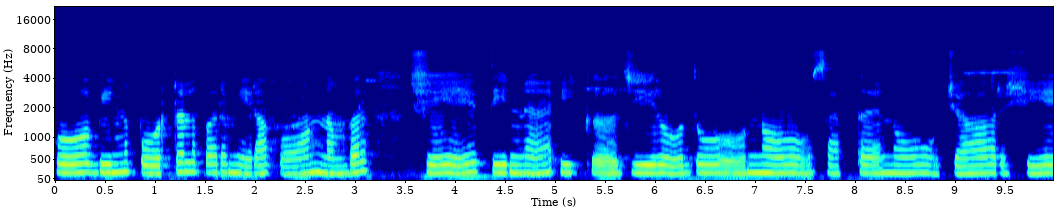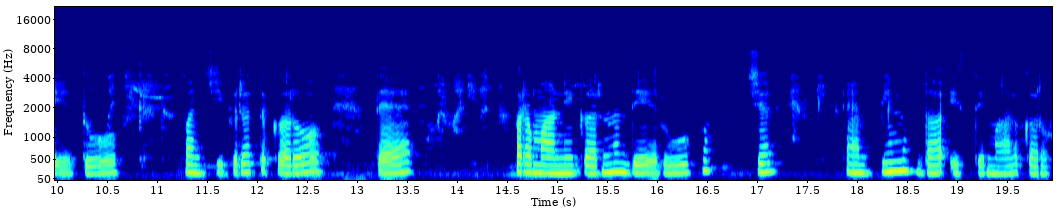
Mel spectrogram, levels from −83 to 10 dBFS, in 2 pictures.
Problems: none marked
